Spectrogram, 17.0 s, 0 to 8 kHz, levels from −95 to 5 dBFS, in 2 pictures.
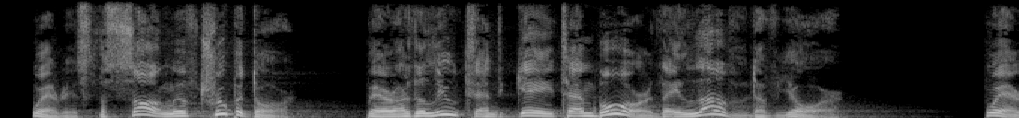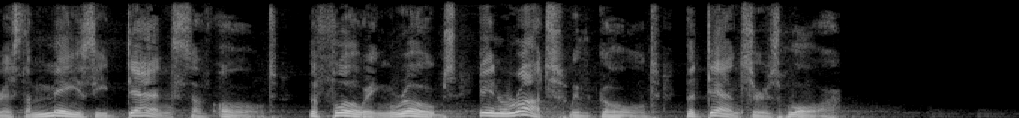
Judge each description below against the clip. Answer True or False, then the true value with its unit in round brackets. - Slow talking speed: True (100 wpm)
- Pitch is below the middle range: True (130 Hz)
